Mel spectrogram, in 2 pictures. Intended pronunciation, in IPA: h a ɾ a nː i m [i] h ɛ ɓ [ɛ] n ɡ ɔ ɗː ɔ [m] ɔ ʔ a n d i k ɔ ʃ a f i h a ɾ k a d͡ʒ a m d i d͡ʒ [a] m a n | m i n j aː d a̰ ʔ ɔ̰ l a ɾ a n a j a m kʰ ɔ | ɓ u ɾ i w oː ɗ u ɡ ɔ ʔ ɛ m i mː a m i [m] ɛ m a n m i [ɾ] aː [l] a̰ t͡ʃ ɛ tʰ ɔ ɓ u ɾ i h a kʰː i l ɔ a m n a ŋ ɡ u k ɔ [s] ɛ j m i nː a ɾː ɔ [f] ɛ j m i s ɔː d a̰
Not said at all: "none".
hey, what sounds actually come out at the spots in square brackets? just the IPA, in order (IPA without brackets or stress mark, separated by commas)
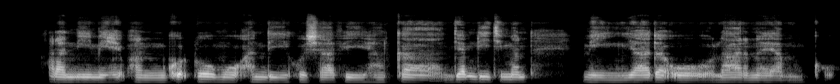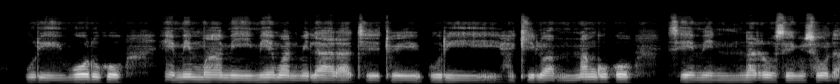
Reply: i, a, m, i, m, l, ɾ, s, s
